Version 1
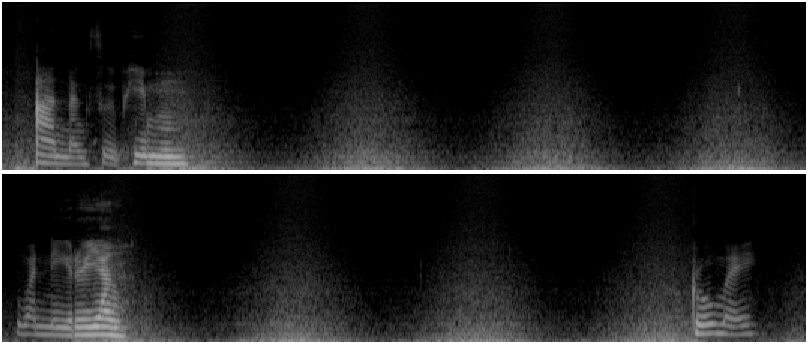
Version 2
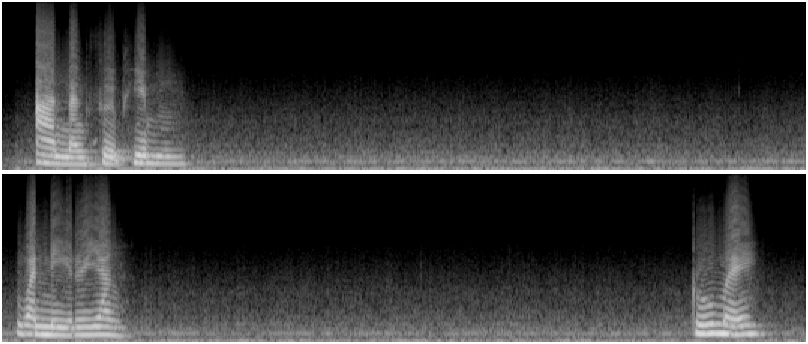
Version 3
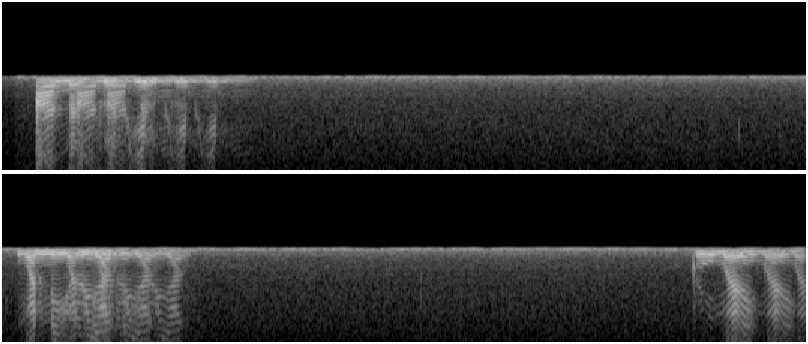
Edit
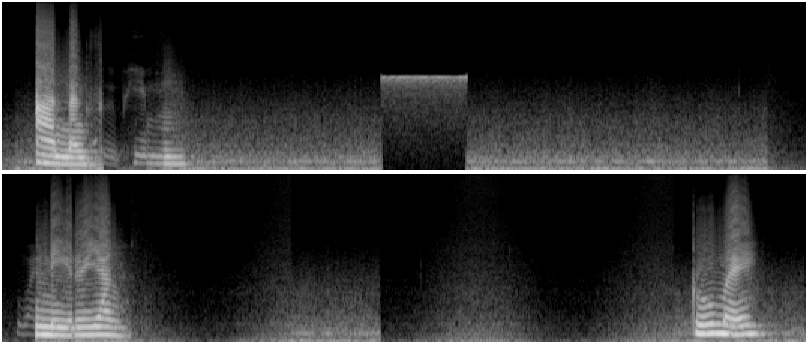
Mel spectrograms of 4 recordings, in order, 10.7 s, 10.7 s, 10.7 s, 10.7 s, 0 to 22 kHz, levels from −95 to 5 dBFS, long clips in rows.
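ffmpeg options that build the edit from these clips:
-filter_complex "[0:a]asplit=4[a][b][c][d];[1:a]asplit=6[e][f][g][h][i][j];[e]atrim=end=0.672[k];[a]atrim=start=0.668:end=1.082[l];[f]atrim=start=1.078:end=2.532[m];[2:a]atrim=start=2.528:end=3.102[n];[g]atrim=start=3.098:end=5.102[o];[b]atrim=start=5.098:end=5.592[p];[h]atrim=start=5.588:end=6.222[q];[c]atrim=start=6.218:end=7.292[r];[i]atrim=start=7.288:end=7.882[s];[d]atrim=start=7.878:end=9.842[t];[j]atrim=start=9.838[u];[k][l]acrossfade=d=0.004:c1=hsin:c2=hsin[v];[v][m]acrossfade=d=0.004:c1=hsin:c2=hsin[w];[w][n]acrossfade=d=0.004:c1=hsin:c2=hsin[x];[x][o]acrossfade=d=0.004:c1=hsin:c2=hsin[y];[y][p]acrossfade=d=0.004:c1=hsin:c2=hsin[z];[z][q]acrossfade=d=0.004:c1=hsin:c2=hsin[aa];[aa][r]acrossfade=d=0.004:c1=hsin:c2=hsin[ab];[ab][s]acrossfade=d=0.004:c1=hsin:c2=hsin[ac];[ac][t]acrossfade=d=0.004:c1=hsin:c2=hsin[ad];[ad][u]acrossfade=d=0.004:c1=hsin:c2=hsin"

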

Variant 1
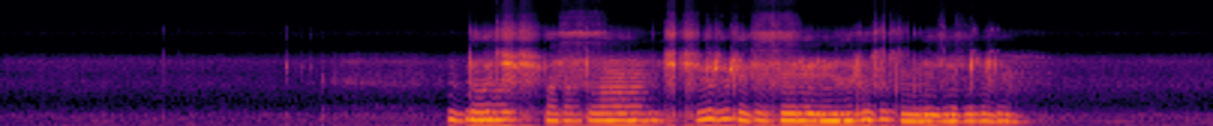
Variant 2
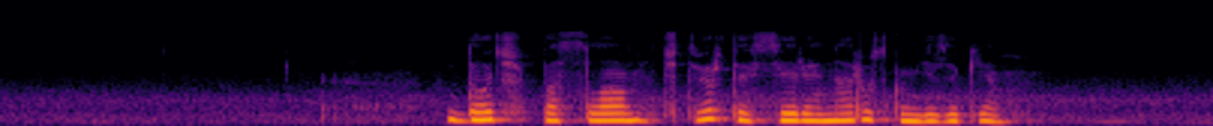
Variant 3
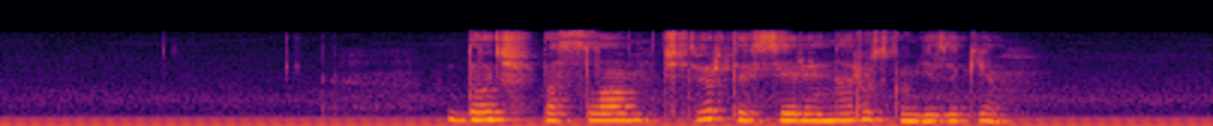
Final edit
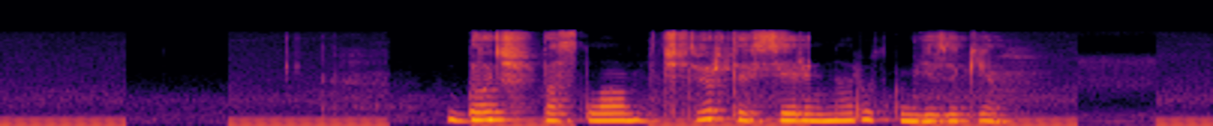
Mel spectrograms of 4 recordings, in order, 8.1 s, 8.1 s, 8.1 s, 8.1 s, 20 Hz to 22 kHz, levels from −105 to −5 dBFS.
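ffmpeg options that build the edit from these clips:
-filter_complex "[1:a]asplit=4[a][b][c][d];[2:a]asplit=6[e][f][g][h][i][j];[e]atrim=end=0.842[k];[a]atrim=start=0.838:end=1.522[l];[f]atrim=start=1.518:end=2.592[m];[b]atrim=start=2.588:end=3.142[n];[g]atrim=start=3.138:end=3.832[o];[c]atrim=start=3.828:end=4.322[p];[h]atrim=start=4.318:end=5.402[q];[d]atrim=start=5.398:end=6.082[r];[i]atrim=start=6.078:end=7.182[s];[0:a]atrim=start=7.178:end=7.702[t];[j]atrim=start=7.698[u];[k][l]acrossfade=d=0.004:c1=hsin:c2=hsin[v];[v][m]acrossfade=d=0.004:c1=hsin:c2=hsin[w];[w][n]acrossfade=d=0.004:c1=hsin:c2=hsin[x];[x][o]acrossfade=d=0.004:c1=hsin:c2=hsin[y];[y][p]acrossfade=d=0.004:c1=hsin:c2=hsin[z];[z][q]acrossfade=d=0.004:c1=hsin:c2=hsin[aa];[aa][r]acrossfade=d=0.004:c1=hsin:c2=hsin[ab];[ab][s]acrossfade=d=0.004:c1=hsin:c2=hsin[ac];[ac][t]acrossfade=d=0.004:c1=hsin:c2=hsin[ad];[ad][u]acrossfade=d=0.004:c1=hsin:c2=hsin"

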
